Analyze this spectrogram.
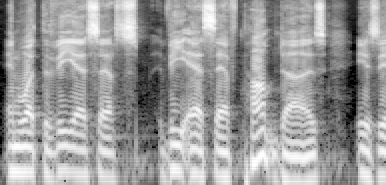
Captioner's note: none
